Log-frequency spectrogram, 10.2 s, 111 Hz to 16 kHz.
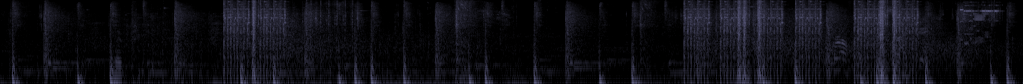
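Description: The Pharo burst-fire SMG in Black Ops 3 cracks out in quick clustered volleys, loud and near, with short gaps between bursts and a few scattered single shots mixed in.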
